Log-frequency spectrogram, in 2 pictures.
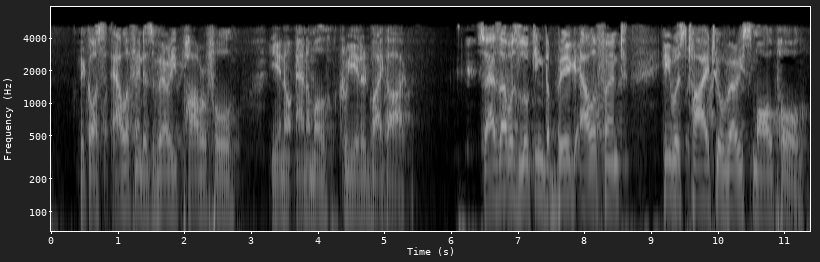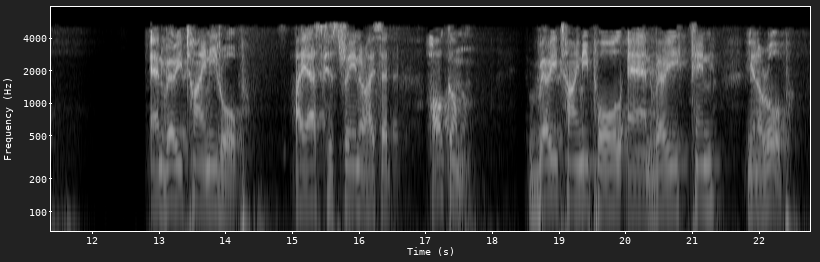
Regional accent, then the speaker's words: United States; So I said, that's why I'm American.

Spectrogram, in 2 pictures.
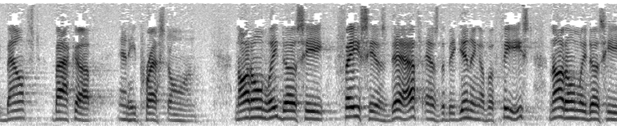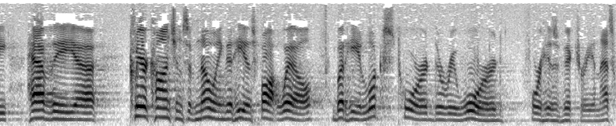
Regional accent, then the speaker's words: Kansas, United States; born there; See, I was born in Kansas, but I became Southern by the grace of God.

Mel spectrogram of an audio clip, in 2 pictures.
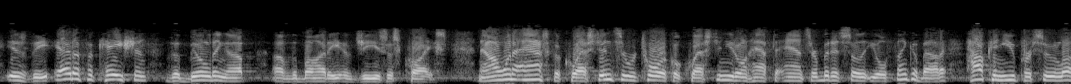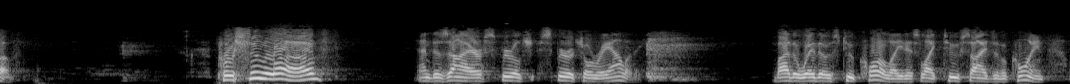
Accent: Australia; I said, now, I'm from Australia and here I am in China.

